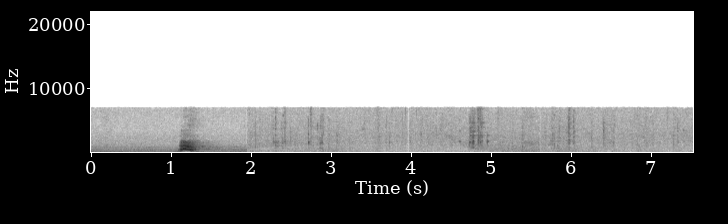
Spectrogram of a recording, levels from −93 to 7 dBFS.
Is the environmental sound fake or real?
real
